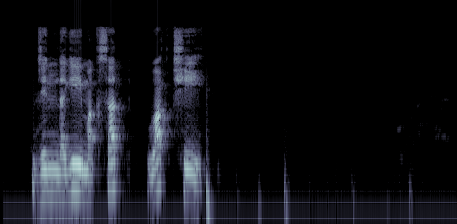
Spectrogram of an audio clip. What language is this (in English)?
Domaaki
